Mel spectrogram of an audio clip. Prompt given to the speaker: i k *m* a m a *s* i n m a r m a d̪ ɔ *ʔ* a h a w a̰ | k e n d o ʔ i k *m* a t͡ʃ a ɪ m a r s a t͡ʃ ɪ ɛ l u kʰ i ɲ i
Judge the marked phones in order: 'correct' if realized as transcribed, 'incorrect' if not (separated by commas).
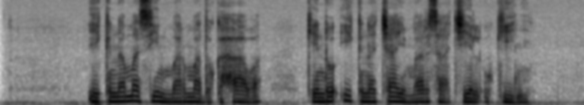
incorrect, correct, incorrect, incorrect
